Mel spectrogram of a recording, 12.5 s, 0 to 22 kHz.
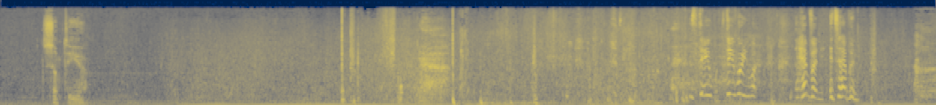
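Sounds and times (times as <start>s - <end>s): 
sea water washing and lapping around a small boat: 0.0s - 12.4s
speech: 0.6s - 1.3s, 10.8s - 11.6s
low rumble: 1.2s - 12.4s
sharp slaps and knocks against the hull: 4.5s - 5.4s, 6.0s - 9.1s.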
